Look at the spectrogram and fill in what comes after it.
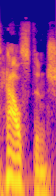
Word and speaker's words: Houston: Like, I mean, in New York, Houston Street is pronounced Halston Street.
